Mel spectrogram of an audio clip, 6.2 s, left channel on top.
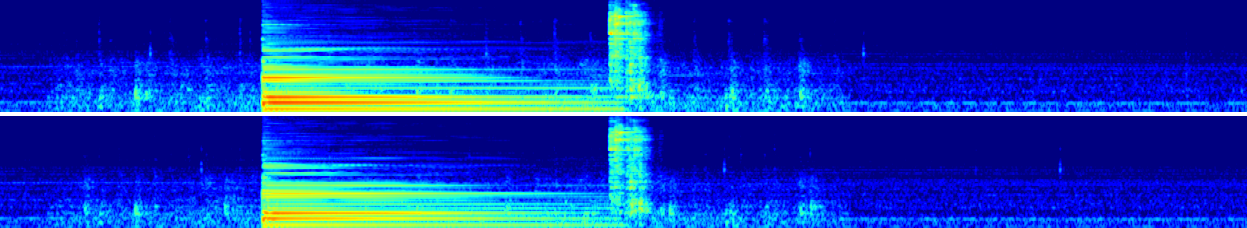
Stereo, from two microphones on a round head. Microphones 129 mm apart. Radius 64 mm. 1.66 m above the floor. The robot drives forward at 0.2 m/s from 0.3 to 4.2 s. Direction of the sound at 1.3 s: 10° left (ahead or behind).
